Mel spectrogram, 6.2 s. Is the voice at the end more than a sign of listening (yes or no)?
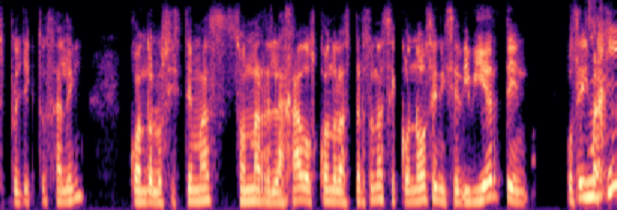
yes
